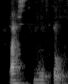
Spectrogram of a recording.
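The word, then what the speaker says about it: تَثْبُتُ: I'lam anna asma Allah taala la tasbutu tadi bacanya. Tasbutu Oh, dari sabata yasbutu mengikuti wazan fa'ala yaf'ulu. Jadi la tasbutu dibacanya illa binasin ya.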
